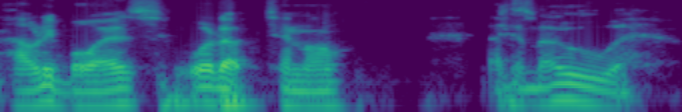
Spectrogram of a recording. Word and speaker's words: Timo: Timo. That's the proper pronunciation.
